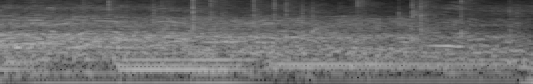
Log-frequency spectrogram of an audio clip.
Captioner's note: laughter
